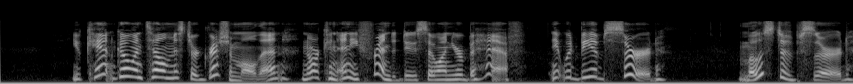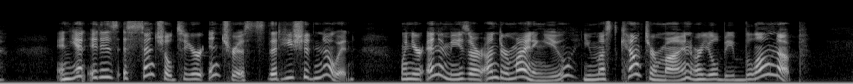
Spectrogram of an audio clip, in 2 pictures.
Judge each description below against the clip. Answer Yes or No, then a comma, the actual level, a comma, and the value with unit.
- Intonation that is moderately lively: No, wide, 7.3 semitones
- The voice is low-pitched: No, very high, 255 Hz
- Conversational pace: Yes, average, 180 wpm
